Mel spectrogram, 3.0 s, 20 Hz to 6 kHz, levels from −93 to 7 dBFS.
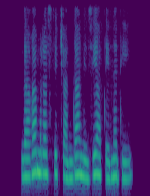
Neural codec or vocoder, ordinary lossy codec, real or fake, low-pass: none; AAC, 32 kbps; real; 5.4 kHz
